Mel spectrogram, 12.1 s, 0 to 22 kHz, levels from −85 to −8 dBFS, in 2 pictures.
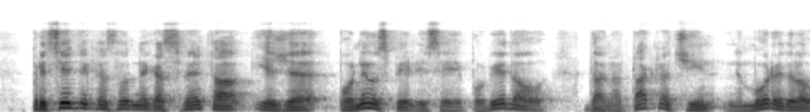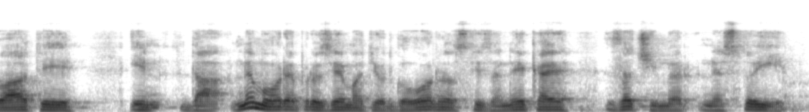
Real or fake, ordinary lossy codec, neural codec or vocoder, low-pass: real; Opus, 32 kbps; none; 7.2 kHz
